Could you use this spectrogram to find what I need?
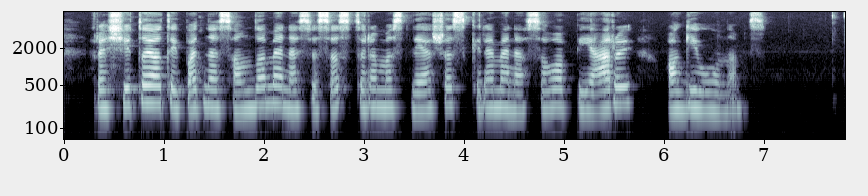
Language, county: Lithuanian, Kaunas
